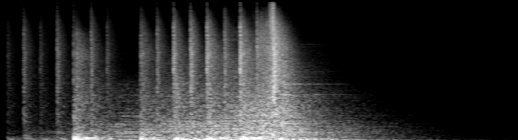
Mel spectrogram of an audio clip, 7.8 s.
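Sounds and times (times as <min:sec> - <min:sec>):
promo synth pad: 0:00.8 - 0:05.8.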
